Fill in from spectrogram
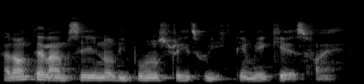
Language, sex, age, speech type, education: Nigerian Pidgin, male, 30-45, spontaneous, tertiary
